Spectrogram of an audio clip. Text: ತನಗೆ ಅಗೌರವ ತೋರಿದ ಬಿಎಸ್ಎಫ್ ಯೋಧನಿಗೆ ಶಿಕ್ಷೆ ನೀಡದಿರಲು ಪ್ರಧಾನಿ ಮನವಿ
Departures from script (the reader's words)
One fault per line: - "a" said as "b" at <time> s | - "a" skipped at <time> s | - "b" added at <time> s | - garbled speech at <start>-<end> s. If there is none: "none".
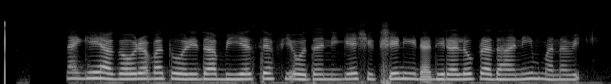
none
